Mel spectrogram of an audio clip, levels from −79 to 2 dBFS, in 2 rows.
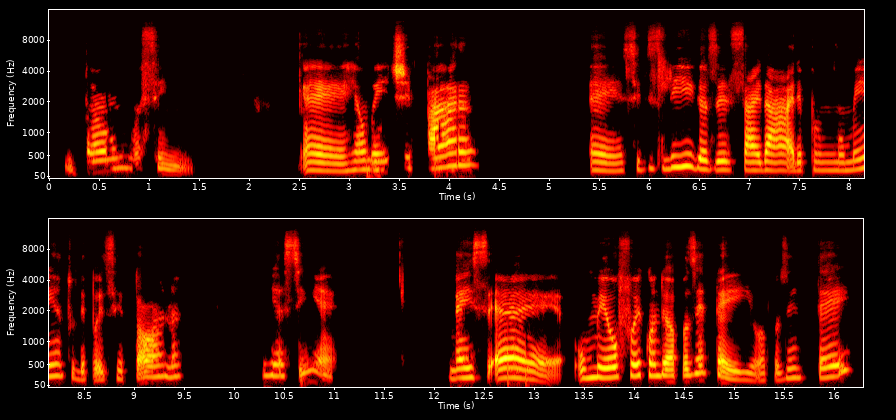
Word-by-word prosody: então, 195 +1 -3 0.3
assim 100 -5 -8 1.1
eh, 170 -3 +2
realmente, 190 +4 +2
para 275 +6 +4 1.2
É, 170 -2 -1
se 185 - -8
desliga, 225 +4 -1
às 195 - -6
vezes, 185 0 -2
sai 180 -1 +3
da 185 0 +5
área 175 0 +3
por 180 - -9
um 175 0 -9
momento, 200 +9 -4
depois 170 0 -5
retorna, 230 +6 -1 0.8
e 260 -1 -4
assim 330 +8 -4
é. - - -3 1.2
Mas, 210 +2 +1
eh, 215 +7 +4
o 195 - -3
meu 215 0 +4
foi 250 +2 +2
quando 260 -1 0
eu 130 - +7
aposentei, 160 +4 0
eu - - -6
aposentei, 210 - -3
195 Hz, 115 wpm, -25 LUFS, 175-235 Hz, 1.2 s, eu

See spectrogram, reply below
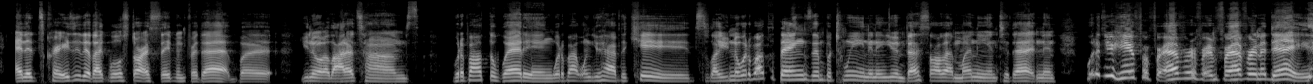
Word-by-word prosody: And 155 +3 +5
it's 170 0 -1
crazy 175 +5 -1
that, 190 - +3
like, 155 0 +2
we'll 165 +1 -4
start 165 -2 0
saving 150 0 -4
for 140 - -6
that, 145 -4 +2
but 130 -1 -5 0.2
you 160 - -9
know, 155 -3 +1
a - - -2
lot 140 +1 +2
of 155 - -1
times 140 -2 -4 0.3
"What - - -7
about 200 +1 -1
the 190 - -4
wedding? 165 -4 +1
What 160 - -5
about 175 -1 -5
when 165 +1 -9
you 175 - -7
have 175 -4 -2
the 160 - -9
kids," 155 -5 -2
like, 155 0 0
you 175 - -3
know, 195 - 0
what 220 +3 -3
about 275 +3 -2
the - - -18
things 215 0 +4
in 200 0 -1
between 195 -1 -5
and 165 - -2
then 165 - -4
you 170 - -2
invest 165 +3 -2
all 165 - -1
that 160 -2 -1
money 160 +1 -5
into 155 0 -8
that, 155 +1 +2
and 150 - -7
then 145 -1 -5 0.3
"What - - -8
if 440 - -12
you're 400 0 +3
here 305 -1 +6
for - - -7
f - - -13
forever 275 +3 +4
and 210 +3 0
forever 225 +3 +6
and 245 - +3
a 245 - 0
day 210 -7 +5
165 Hz, 275 wpm, -22 LUFS, 150-200 Hz, 0.3 s, here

